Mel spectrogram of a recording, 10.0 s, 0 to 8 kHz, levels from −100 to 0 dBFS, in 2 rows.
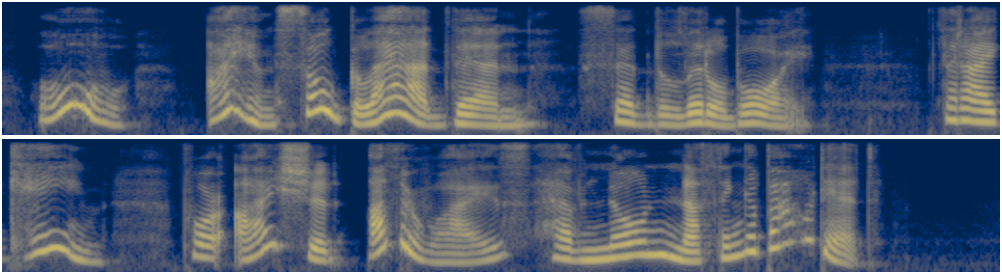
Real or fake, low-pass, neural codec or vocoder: fake; 7.2 kHz; codec, 16 kHz, 16 kbps, FunCodec, trained on LibriTTS, 50 frames a second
